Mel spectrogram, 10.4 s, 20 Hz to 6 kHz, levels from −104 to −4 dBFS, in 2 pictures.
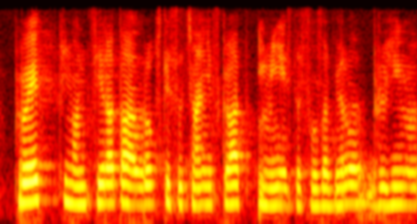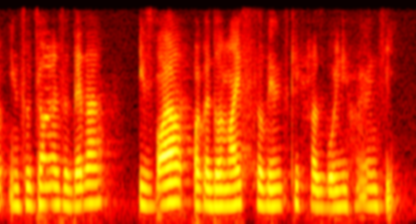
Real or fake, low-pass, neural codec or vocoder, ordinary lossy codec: fake; 5.4 kHz; codec, 44.1 kHz, 2.6 kbps, DAC; none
